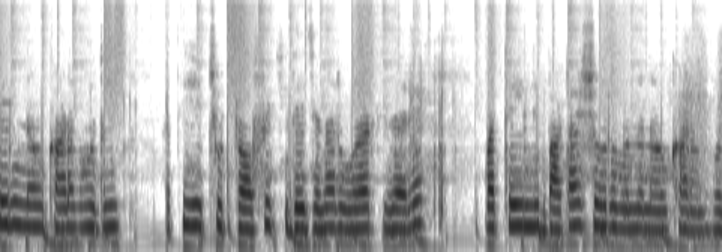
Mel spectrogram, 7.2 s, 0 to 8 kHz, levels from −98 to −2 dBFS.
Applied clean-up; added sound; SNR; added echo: neural mask model RNNoise.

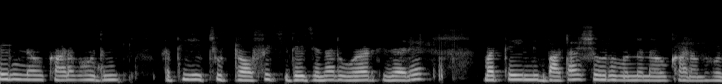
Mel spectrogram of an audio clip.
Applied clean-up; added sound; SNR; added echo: neural mask model Resemble Enhance denoiser.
